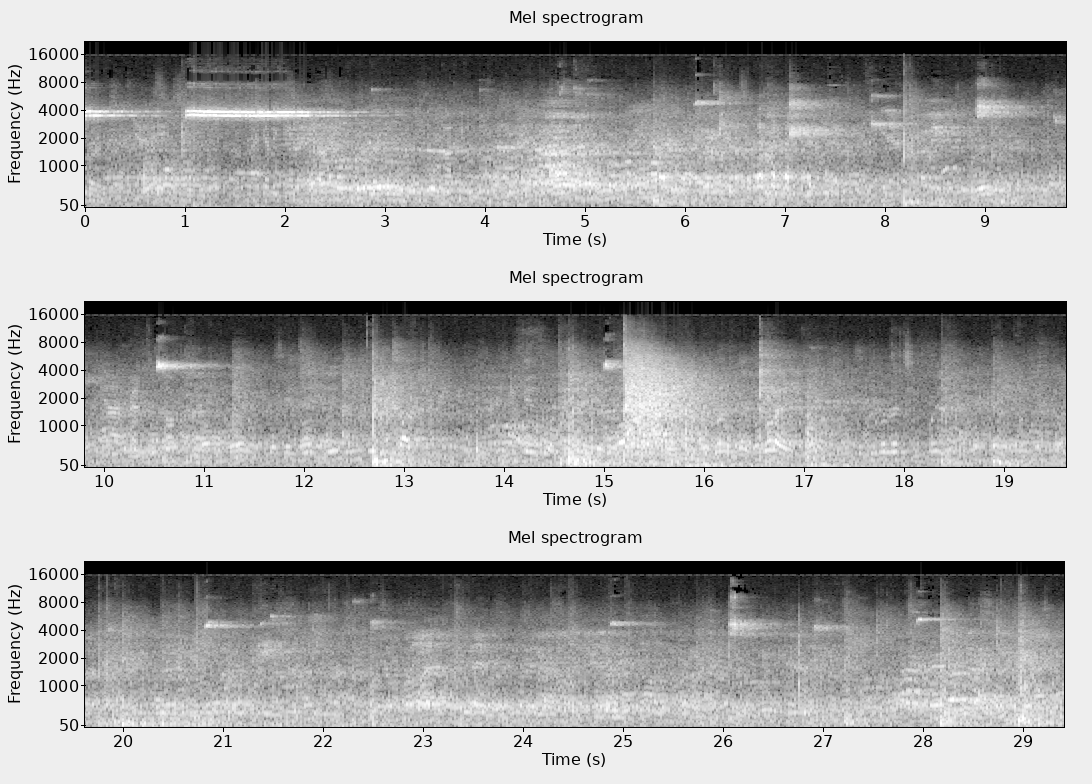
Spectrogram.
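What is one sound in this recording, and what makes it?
A ball thuds as players kick it.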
